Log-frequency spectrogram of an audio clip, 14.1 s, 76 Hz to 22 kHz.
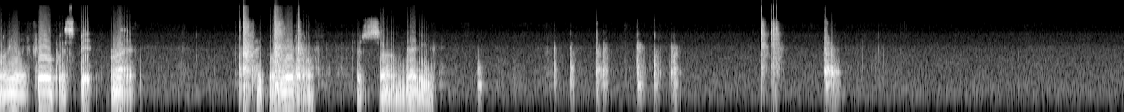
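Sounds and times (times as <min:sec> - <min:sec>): container lid clicks and knocks: 0:09.5 - 0:10.6.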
